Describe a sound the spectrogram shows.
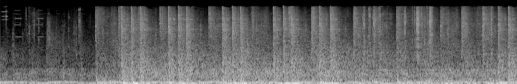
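Metal clicks and clatters as a gun is handled.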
